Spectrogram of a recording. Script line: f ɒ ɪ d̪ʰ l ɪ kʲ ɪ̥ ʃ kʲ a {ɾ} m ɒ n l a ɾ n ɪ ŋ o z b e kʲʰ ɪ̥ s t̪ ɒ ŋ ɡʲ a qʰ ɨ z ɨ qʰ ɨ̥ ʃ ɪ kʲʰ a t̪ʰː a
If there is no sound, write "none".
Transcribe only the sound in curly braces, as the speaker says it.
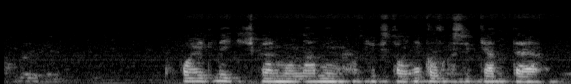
ɾ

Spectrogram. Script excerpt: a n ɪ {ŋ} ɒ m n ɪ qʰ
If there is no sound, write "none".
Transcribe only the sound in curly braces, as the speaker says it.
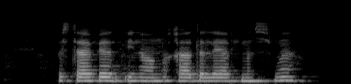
n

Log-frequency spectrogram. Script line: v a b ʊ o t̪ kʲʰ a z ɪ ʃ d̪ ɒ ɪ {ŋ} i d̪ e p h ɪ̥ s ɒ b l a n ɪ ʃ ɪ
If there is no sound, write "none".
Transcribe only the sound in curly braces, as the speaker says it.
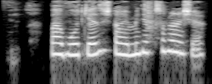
m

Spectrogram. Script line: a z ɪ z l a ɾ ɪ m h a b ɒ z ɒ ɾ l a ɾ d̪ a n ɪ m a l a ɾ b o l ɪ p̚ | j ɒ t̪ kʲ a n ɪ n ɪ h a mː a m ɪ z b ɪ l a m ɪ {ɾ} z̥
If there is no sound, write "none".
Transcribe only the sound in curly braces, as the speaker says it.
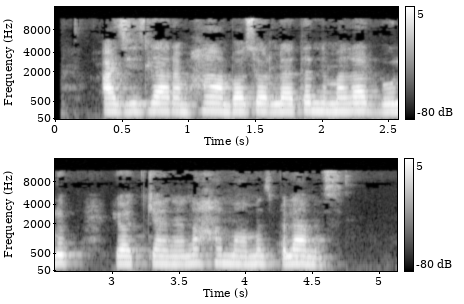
none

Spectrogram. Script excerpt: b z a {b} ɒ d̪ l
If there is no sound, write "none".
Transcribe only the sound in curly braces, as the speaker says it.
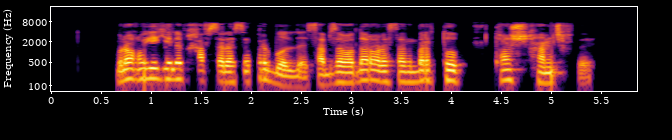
v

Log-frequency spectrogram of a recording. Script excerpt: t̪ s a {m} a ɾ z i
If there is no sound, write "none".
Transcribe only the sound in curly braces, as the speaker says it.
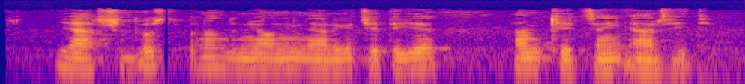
ŋ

